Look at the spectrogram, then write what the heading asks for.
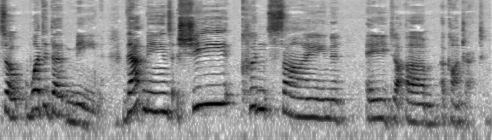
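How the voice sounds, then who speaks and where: Amid noticeable background noise and audible room echo, a woman speaks very slowly at a fairly high pitch, her voice making very wide pitch swings. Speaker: history discussion presenter. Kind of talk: lecture.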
